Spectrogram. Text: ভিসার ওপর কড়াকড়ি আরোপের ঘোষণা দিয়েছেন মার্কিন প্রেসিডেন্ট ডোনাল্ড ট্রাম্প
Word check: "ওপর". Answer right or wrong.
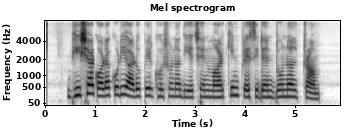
wrong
